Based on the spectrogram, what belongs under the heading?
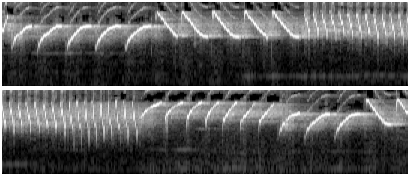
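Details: Canary song used for training other canaries: loud, fast phrases of repeated upslurred whistles, then a rapid rattling trill of dense notes, then swooping whistled notes again.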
